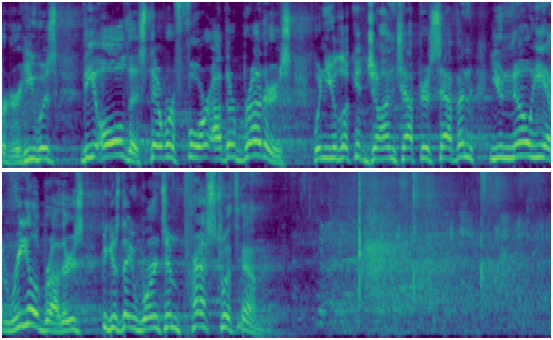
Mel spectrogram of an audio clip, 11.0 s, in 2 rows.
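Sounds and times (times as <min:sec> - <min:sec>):
speech: 0:00.0 - 0:08.3
laughter: 0:08.4 - 0:10.9
sharp claps: 0:09.0 - 0:10.7.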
